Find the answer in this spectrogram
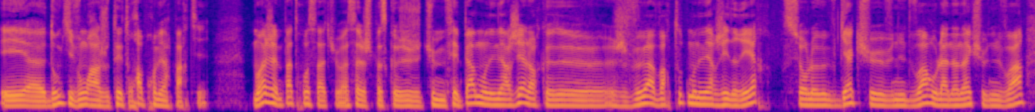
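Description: On a very clean recording with a silent background, a man talks at a very fast pace. He has a medium pitch with ordinary variation. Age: 30s. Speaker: comedian and podcast host. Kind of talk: interview. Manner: casual.

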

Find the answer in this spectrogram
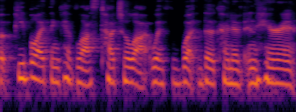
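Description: A woman with an American accent speaks at a moderate pace in an ordinary speaking voice, her pitch fairly low and her pitch variation ordinary, against a quiet background. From US Midwest (Wisconsin). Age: 30s. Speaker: coach and sex worker, former doula. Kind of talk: casual interview chat.

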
